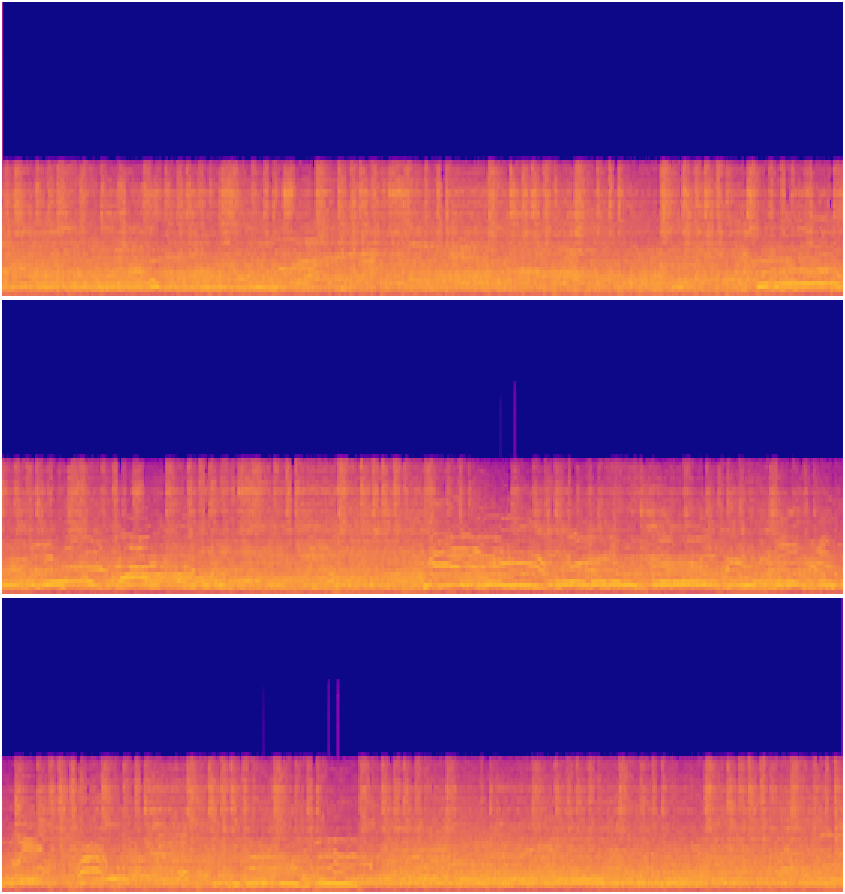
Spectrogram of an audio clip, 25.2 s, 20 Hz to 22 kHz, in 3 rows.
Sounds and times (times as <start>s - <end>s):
Cheering: 0.0s - 25.2s.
